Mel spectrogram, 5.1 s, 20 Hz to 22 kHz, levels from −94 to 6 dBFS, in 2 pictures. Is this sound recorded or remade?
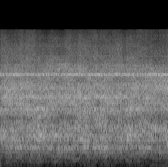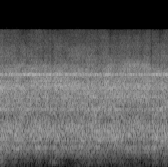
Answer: remade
